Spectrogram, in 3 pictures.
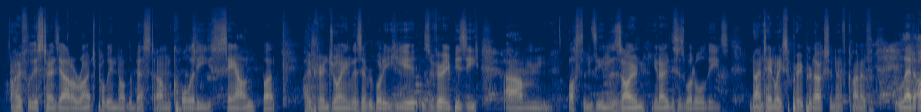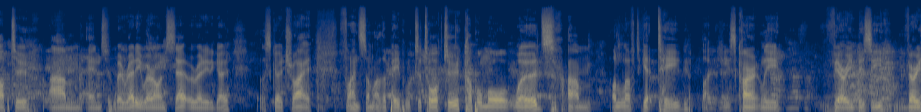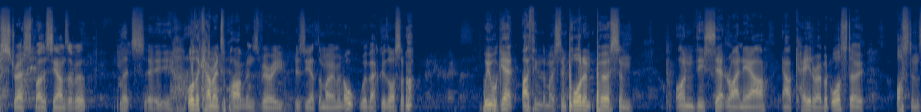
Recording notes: We are joined live on the set of Stain. Interviewing the cast and crew, before, during and after production!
